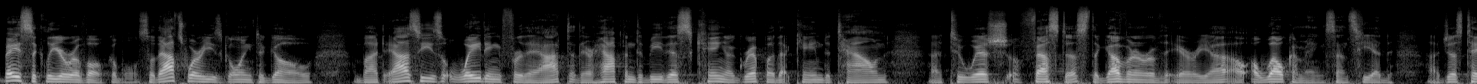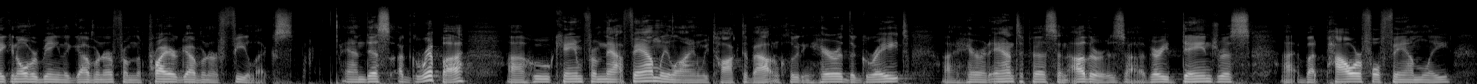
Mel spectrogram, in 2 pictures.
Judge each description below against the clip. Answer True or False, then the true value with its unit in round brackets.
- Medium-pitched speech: False (115 Hz)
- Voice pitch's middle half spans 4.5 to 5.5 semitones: False (3.3 semitones)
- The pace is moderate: True (170 wpm)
